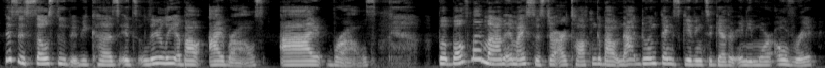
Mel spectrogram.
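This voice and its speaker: Working at her craft desk at home, a slightly ill hobby vlogger with a bit of rasp talks in a chatty, easygoing manner with frequent fillers. She has a mid-range voice and a moderate pace.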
